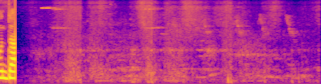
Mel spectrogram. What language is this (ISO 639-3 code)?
mai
